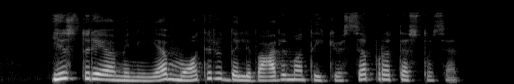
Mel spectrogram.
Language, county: Lithuanian, Vilnius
